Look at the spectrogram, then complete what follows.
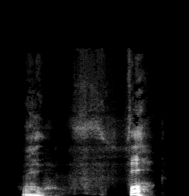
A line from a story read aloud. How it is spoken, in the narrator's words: Balmer breathed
